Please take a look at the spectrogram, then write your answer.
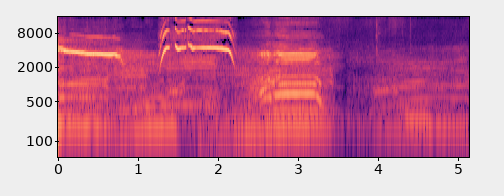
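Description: Several cattle, bulls and cows, moo at a muster near the Clarence River a week into mating, with stockmen on horseback keeping them together: overlapping calls, one rising into a high, strained bellow, others lower and drawn out, with a quieter moo trailing off at the end. No one speaks.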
